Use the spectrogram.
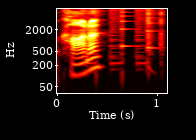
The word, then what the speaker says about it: Kana: Kana, pronounced like my old name. Oh, so Kana?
